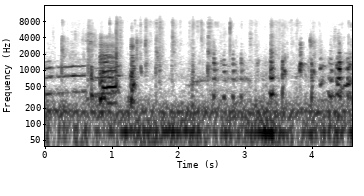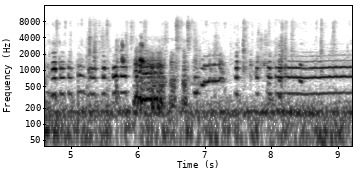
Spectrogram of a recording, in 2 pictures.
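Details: Backyard chickens in a coop: hens give short, repeated harmonic clucks and squawks, with several birds calling over one another against a steady low hum.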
